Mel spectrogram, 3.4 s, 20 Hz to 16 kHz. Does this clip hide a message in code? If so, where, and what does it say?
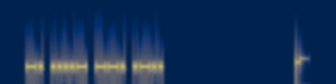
Yes: Morse code from 0.3 to 1.6 s, heard as a keyed tone, about 36 wpm, 700 Hz. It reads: N4GL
